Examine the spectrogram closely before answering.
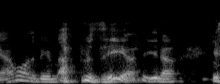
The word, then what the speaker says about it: Brazile: me as dr doom a lot of people have a problem pronouncing brazil they call it brazilian brazilian but dr doom has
